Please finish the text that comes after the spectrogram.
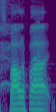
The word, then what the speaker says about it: Spotify: i think you're right it is spot spotify with a d or whatever it's a t or d it's a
